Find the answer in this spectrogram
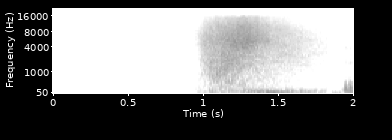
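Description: Dead silence, then about a second in a soft whoosh of noise that lasts about a second.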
